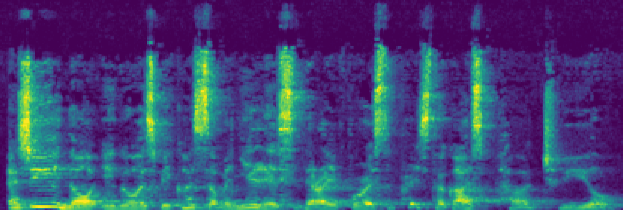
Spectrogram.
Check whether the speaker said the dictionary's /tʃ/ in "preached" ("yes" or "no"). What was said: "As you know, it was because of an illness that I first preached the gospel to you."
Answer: no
